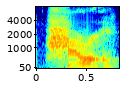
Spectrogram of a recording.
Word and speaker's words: Harry: In American English, it's often pronounced like hairy, with a longer, more open vowel sound. Pleasure doing business with you, Harry. However, in British English, it's short and crisp. Harry.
